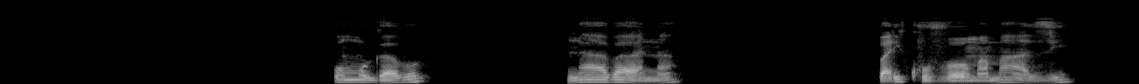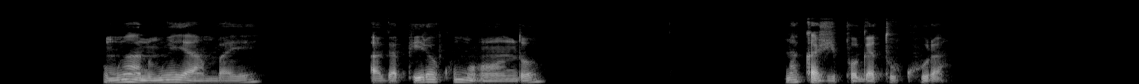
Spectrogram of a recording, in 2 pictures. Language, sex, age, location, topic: Kinyarwanda, male, 25-35, Huye, health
